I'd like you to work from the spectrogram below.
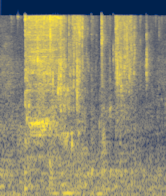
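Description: Water runs steadily from a tap while washed cups are rinsed, a close, continuous splashing hiss with small shifts as the cups move under the stream.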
